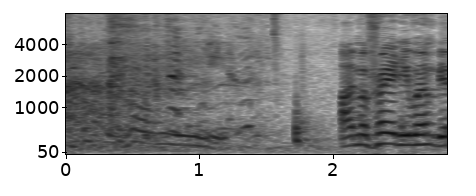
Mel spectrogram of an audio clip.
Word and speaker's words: Bucket: How do you spell bouquet? B-U-C-K-E-T. What? B-U-C-K-E-T. Oh, Bucket. It's bouquet.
